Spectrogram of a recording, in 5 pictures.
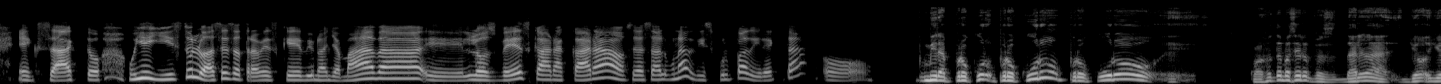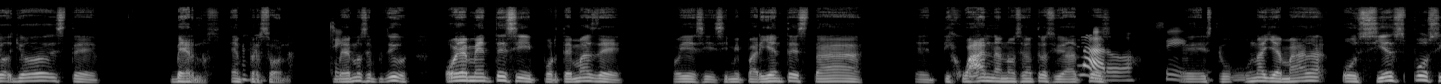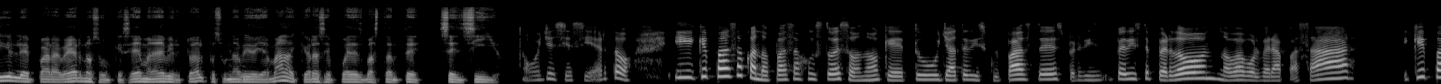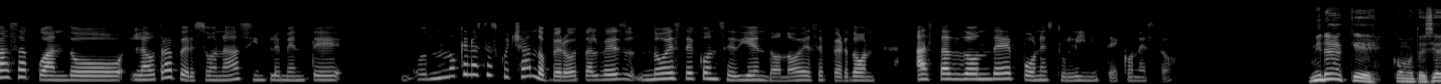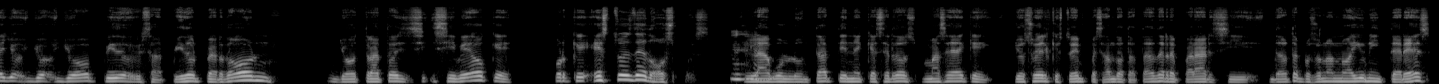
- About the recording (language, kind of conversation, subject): Spanish, podcast, ¿Cómo puedes empezar a reparar una relación familiar dañada?
- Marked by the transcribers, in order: gasp; unintelligible speech; tapping; unintelligible speech; other noise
